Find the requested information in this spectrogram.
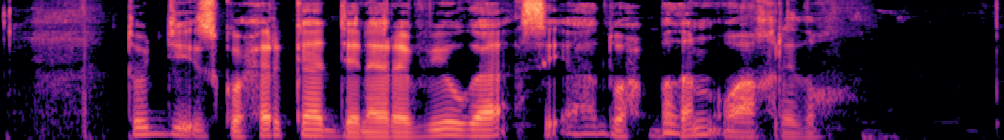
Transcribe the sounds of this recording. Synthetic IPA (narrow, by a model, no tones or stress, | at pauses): t̪ʰʊt͡ʃiɪskʰʊħɪrkʰɐd͡ʒɛnɛɾɛvjuɣɐsɪ̰ʔaːd̪wɑħbɐðɐnṵːɑχrɪðɔ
